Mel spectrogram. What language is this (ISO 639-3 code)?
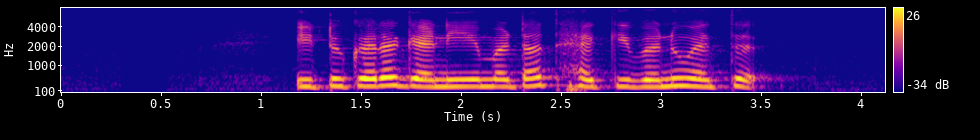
sin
